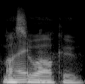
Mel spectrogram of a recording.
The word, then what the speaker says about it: Masuaku: It's actually pronounced Masuaku.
